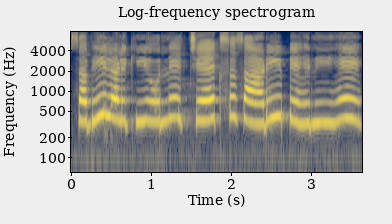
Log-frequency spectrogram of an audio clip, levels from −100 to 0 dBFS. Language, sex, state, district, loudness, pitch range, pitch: Hindi, female, Madhya Pradesh, Bhopal, -14 LUFS, 350-390 Hz, 365 Hz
